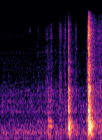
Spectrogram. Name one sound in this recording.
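A blade slices through packing tape.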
